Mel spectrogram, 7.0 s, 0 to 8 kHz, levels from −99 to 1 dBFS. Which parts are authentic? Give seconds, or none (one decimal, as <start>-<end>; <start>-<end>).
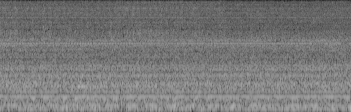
0.0-6.2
